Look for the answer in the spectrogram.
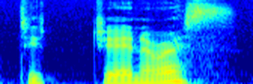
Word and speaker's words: DeGeneres: DeGeneres.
